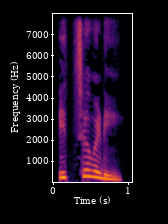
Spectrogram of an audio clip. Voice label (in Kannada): "ಇಚ್ಚೆವಡು", kannada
